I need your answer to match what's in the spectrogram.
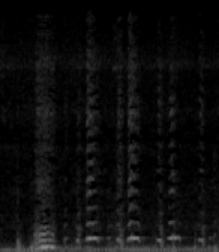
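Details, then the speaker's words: Manual transmission shift lever on a car (Honda-focused workshop) giving short high squeaks with every gear change, no engine noise behind; cover opened shows the lever housing dry of grease, fix is lubrication. "biasanya di dalamnya sini kering tadi ini sudah saya buka cover covernya memang kering"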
